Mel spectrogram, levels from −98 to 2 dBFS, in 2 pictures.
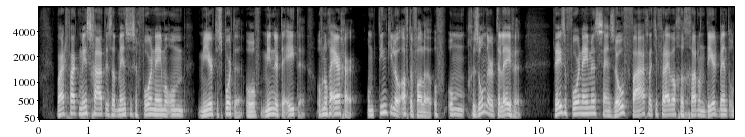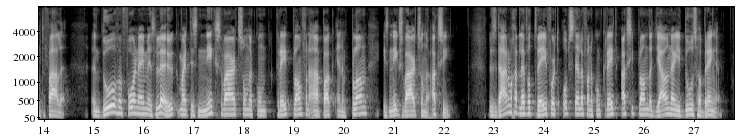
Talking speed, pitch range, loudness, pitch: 190 wpm, 115-145 Hz, -20 LUFS, 130 Hz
